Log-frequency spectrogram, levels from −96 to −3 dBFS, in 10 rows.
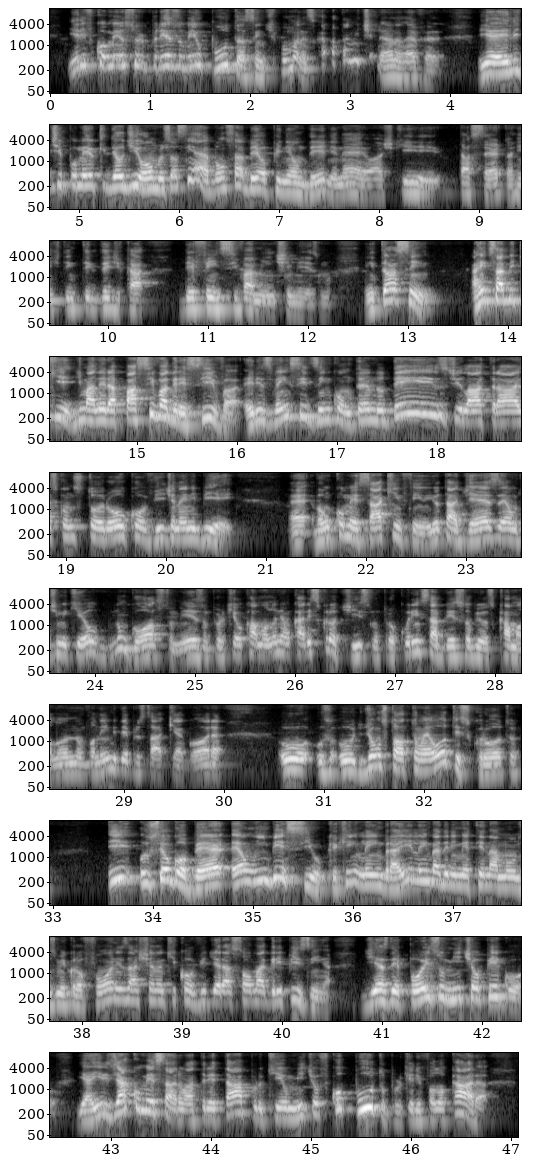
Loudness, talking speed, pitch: -23 LUFS, 205 wpm, 165 Hz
